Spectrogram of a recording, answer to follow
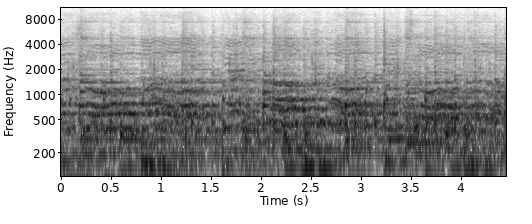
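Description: A live Turkish orchestra with a large string section playing, with a group of female backing singers singing together over it.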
